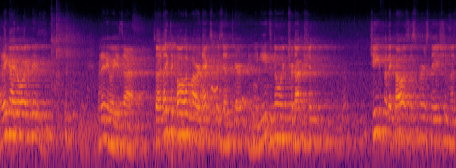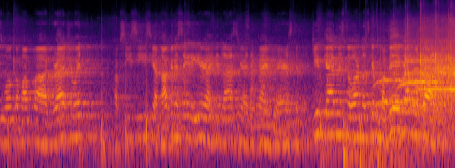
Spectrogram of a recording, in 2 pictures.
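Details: Adult male speaker; normal voice.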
